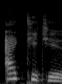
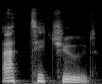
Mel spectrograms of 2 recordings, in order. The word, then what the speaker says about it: attitude: it depends on his actitude no attitude not actitude attitude there is no C in English no actitude okay okay attitude attitude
